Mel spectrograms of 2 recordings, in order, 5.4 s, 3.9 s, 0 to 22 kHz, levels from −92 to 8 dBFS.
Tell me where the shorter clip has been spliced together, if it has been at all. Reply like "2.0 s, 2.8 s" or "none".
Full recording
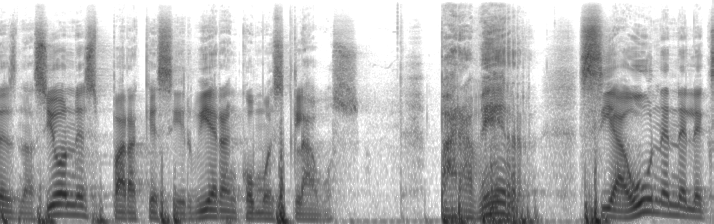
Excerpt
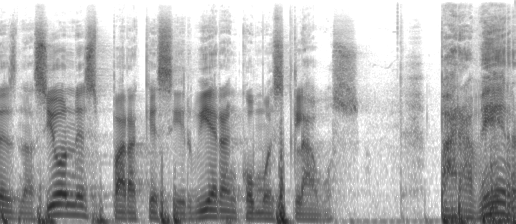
none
